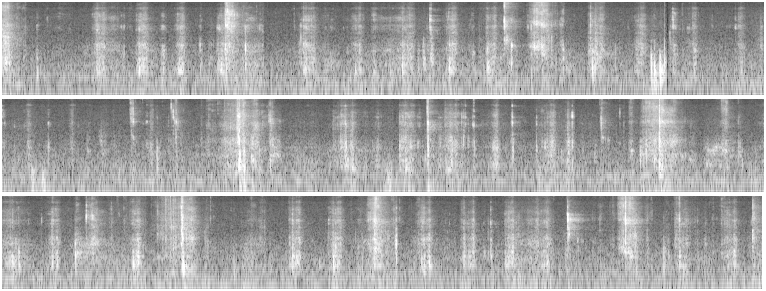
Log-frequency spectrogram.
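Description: Close-miked biting and chewing of a crisp red rose apple (wax apple): irregular crunches, with a few louder bites standing out among quieter chews.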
